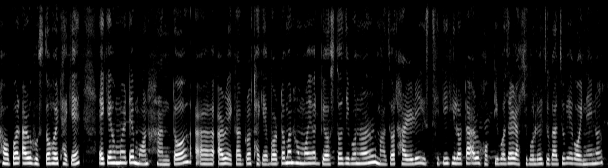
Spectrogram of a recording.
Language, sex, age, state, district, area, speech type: Assamese, female, 18-30, Assam, Lakhimpur, urban, spontaneous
